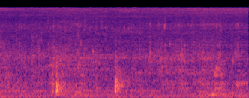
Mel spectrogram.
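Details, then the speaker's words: Filling a new underfloor heating loop added to a combi boiler, using central heating pressure from the boiler: soft trickling water with gurgles and spits as the automatic air bleeds vent air while filling, normal bleeding. "I don't know if you can hear that but the aabs go in which is what we want so it's kind of bleeding through as we're filling it"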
